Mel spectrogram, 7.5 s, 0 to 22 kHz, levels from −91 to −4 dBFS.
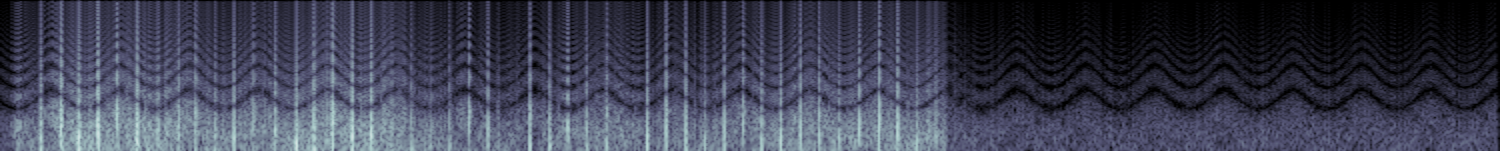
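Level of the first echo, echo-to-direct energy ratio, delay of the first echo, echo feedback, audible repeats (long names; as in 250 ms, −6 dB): −21.5 dB, −21.0 dB, 143 ms, 34%, 2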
